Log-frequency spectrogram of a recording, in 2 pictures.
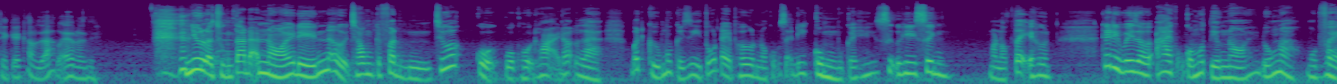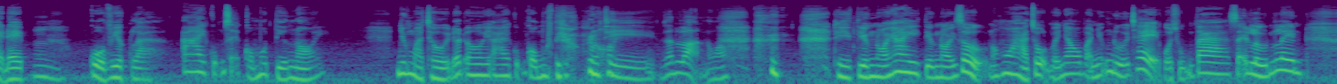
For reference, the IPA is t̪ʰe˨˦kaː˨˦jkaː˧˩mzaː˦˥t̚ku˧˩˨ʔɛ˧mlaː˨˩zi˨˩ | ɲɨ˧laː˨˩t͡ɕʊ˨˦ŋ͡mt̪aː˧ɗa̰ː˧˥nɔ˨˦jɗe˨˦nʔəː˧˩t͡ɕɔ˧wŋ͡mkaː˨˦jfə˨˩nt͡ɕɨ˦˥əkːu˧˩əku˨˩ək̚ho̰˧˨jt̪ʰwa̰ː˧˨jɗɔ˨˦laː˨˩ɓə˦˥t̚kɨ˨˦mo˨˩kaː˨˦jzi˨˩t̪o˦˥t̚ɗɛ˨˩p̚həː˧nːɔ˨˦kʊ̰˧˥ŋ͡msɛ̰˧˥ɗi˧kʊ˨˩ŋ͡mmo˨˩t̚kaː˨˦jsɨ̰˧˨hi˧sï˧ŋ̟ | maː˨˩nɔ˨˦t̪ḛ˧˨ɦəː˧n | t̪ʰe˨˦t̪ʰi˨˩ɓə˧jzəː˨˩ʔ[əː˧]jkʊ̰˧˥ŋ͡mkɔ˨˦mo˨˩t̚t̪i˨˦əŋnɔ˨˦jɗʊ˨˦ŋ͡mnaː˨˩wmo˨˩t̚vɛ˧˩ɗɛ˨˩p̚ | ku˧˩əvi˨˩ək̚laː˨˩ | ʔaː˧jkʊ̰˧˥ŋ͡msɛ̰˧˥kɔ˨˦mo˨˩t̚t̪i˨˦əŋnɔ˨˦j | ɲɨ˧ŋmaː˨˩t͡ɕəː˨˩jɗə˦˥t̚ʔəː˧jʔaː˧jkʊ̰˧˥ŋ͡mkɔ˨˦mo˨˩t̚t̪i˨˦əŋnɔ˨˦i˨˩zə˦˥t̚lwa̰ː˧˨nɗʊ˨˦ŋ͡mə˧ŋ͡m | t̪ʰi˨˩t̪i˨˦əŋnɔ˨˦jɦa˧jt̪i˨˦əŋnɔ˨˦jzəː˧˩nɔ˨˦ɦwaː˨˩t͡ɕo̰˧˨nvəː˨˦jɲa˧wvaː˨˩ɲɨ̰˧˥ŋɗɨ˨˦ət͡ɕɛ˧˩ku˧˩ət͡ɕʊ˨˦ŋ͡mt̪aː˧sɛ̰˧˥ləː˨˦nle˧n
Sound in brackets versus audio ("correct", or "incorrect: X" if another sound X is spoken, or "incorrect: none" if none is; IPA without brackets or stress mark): incorrect: aː˧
